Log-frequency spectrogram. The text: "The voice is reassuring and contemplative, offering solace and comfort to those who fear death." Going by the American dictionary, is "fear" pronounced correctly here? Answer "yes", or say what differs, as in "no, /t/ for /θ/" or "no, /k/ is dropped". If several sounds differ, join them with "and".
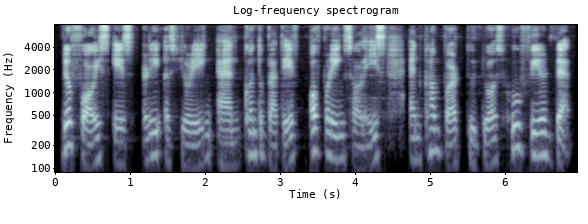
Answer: no, /l/ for /ɹ/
